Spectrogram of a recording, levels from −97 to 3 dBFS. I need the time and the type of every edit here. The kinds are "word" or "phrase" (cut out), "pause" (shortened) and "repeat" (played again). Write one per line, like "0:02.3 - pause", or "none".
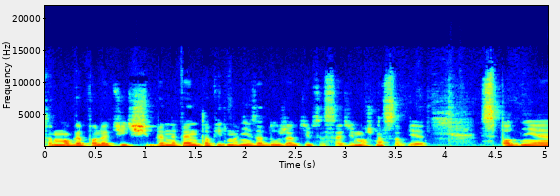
0:01.7 - word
